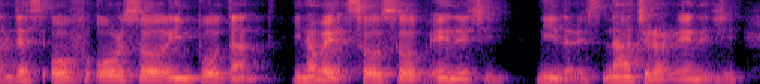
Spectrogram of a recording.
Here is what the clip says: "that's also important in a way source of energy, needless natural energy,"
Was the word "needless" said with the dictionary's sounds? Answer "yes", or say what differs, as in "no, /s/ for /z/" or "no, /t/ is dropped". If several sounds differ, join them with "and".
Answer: no, /l/ is dropped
